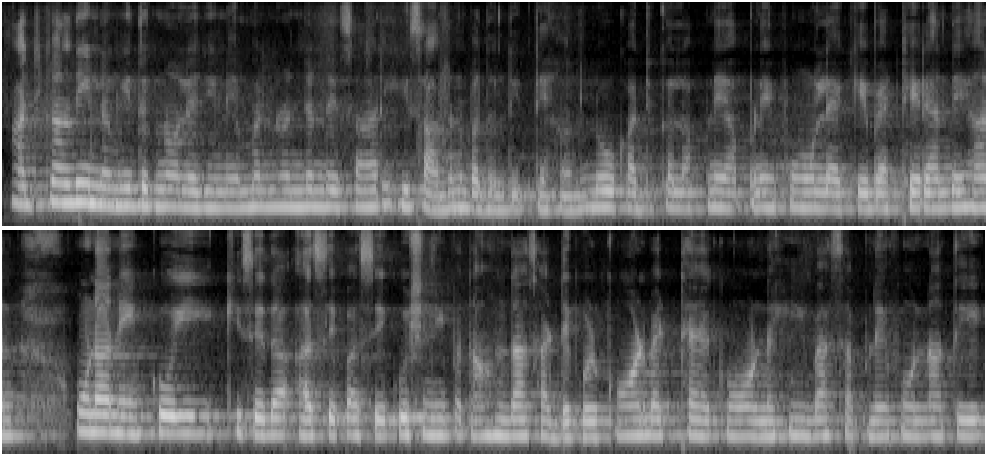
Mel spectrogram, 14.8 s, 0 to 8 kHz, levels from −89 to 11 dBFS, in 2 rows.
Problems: none marked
